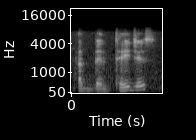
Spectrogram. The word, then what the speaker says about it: advantageous: is the seventh is advantageous it has four syllables and its stress is on the day on the third syllable the fourth one or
